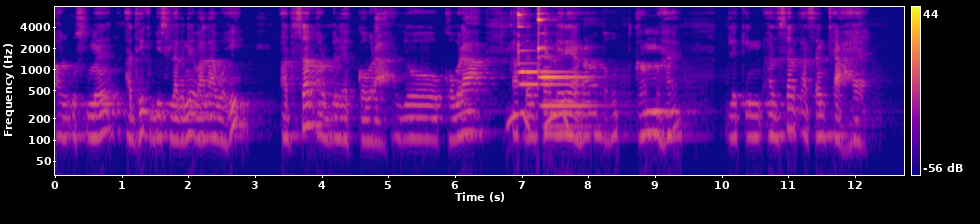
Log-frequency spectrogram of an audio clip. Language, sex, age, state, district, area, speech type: Hindi, male, 30-45, Bihar, Samastipur, rural, spontaneous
